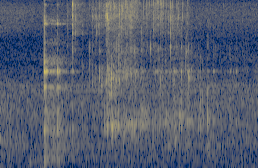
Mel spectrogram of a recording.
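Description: Espresso coffee poured into a thick glass holding a few ice cubes, a close, soft liquid trickle with a sharp clink at the start and light splashing that carries on to the end.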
